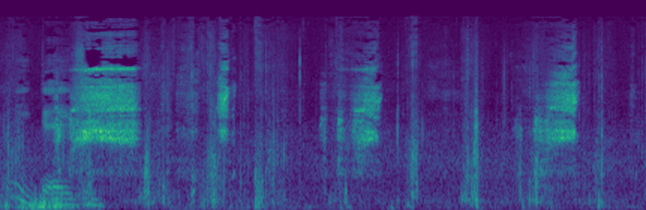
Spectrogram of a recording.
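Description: A donkey brays in harsh, honking bursts that repeat every couple of seconds.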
